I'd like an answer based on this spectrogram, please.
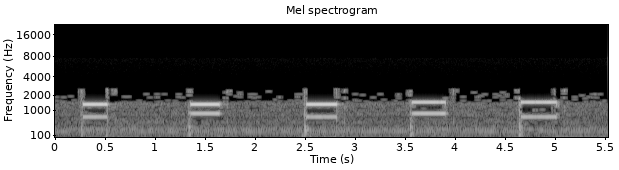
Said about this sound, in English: Please enter the 16-digit number from Group A, B, and C using the keys or rotary dial on your phone. Please enter these numbers slowly. All right, I'll try this again. I'll enter them slowly.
